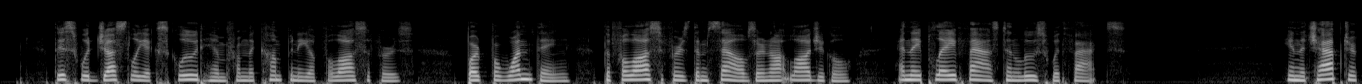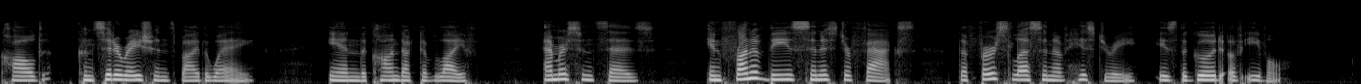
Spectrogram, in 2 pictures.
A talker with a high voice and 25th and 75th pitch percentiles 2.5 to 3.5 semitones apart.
Yes: high, 195 Hz; average, 3.2 semitones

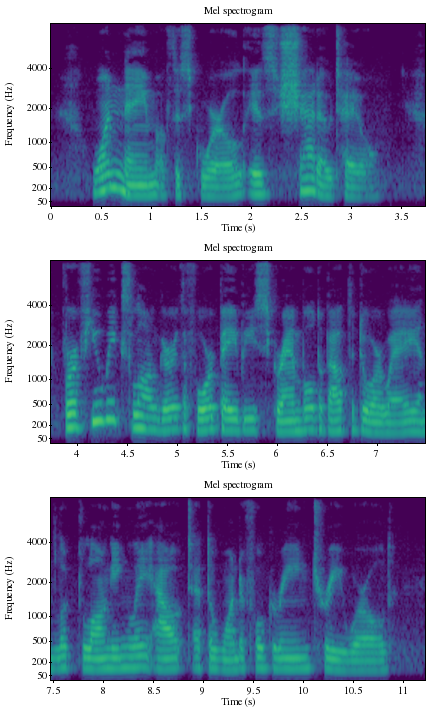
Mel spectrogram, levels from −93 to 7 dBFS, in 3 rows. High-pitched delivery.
No: low, 130 Hz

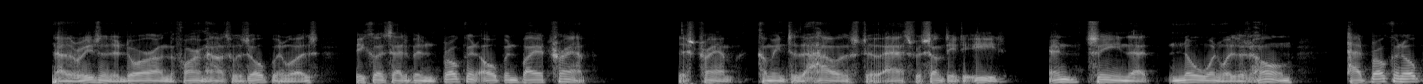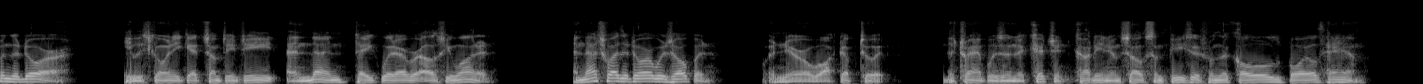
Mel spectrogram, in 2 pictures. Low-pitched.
Yes: very low, 95 Hz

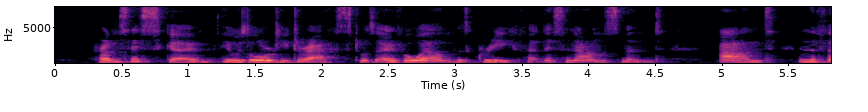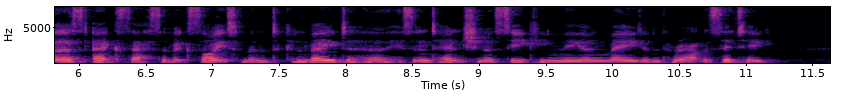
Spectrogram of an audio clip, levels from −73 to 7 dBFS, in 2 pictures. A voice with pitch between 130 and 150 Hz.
No: high, 210 Hz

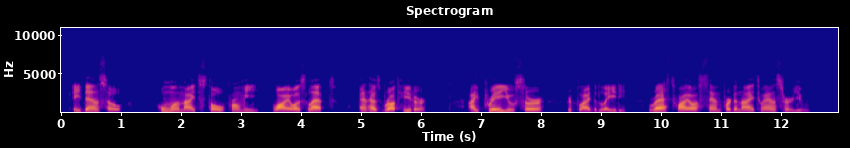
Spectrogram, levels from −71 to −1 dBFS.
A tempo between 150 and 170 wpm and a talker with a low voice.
Yes: average, 155 wpm; low, 115 Hz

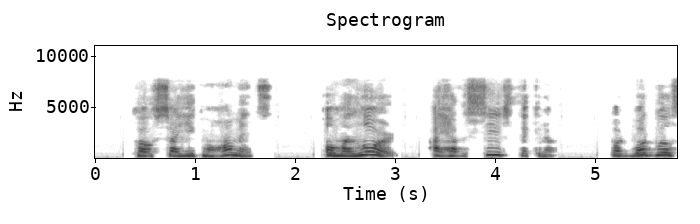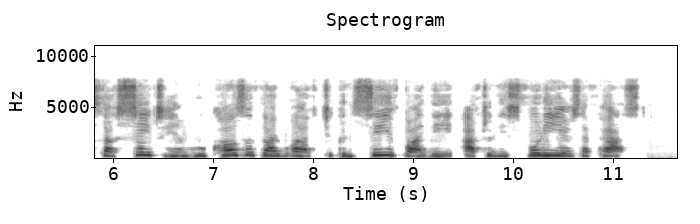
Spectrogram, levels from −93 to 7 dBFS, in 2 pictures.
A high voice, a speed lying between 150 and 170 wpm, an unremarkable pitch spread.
Yes: high, 245 Hz; average, 165 wpm; average, 3.5 semitones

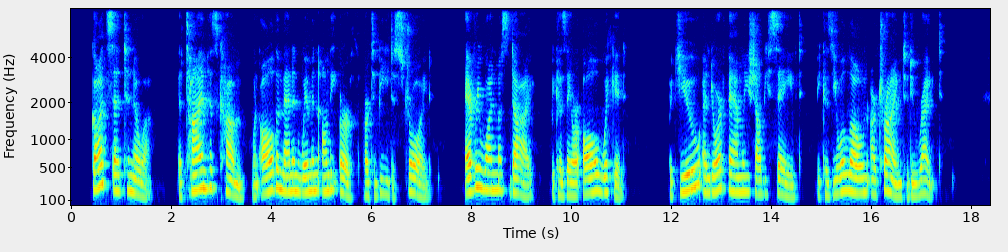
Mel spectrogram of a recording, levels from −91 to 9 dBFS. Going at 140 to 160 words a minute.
Yes: average, 150 wpm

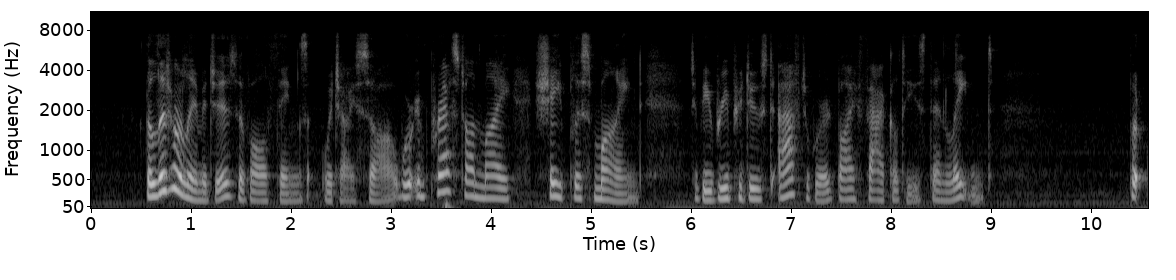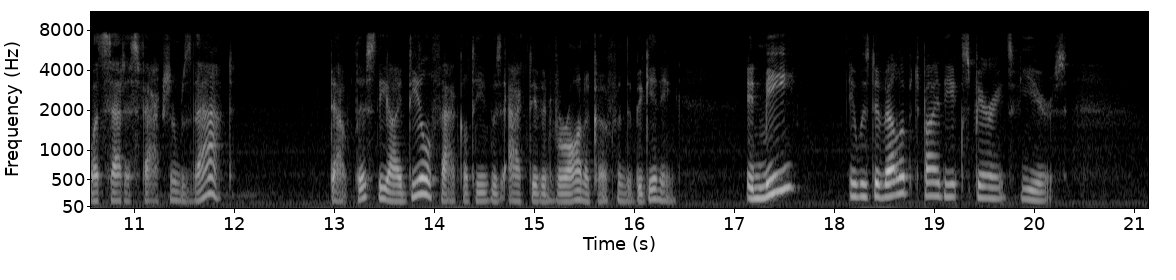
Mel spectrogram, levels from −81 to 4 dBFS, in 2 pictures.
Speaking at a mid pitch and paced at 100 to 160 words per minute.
Yes: medium, 180 Hz; average, 140 wpm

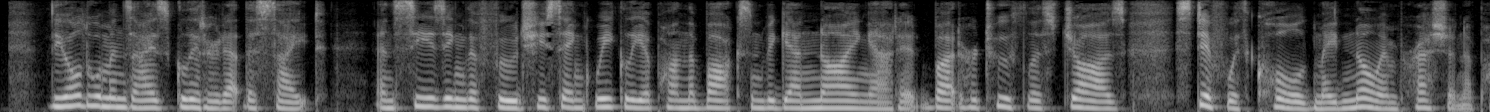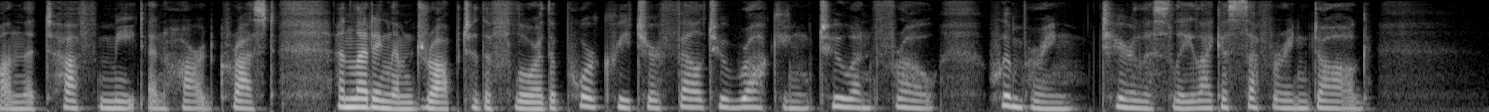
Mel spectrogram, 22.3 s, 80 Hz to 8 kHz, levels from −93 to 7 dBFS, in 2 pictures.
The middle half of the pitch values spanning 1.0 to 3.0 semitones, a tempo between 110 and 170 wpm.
Yes: narrow, 2.5 semitones; average, 165 wpm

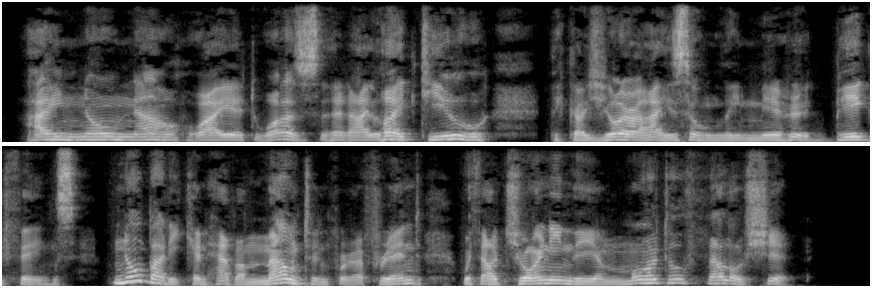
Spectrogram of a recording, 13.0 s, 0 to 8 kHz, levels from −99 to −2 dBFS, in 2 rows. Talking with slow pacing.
Yes: slow, 130 wpm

